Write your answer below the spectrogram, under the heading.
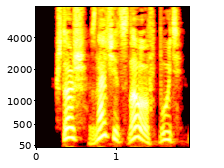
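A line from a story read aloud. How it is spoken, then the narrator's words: Cheerful, brisk. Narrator (Russian): бодро сказал два цветок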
